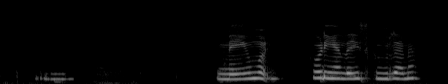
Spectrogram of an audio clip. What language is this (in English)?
Punjabi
